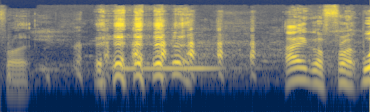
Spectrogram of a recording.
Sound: everyone laughs

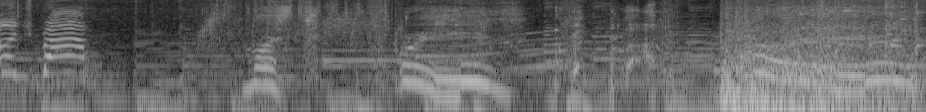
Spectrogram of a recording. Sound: sputters

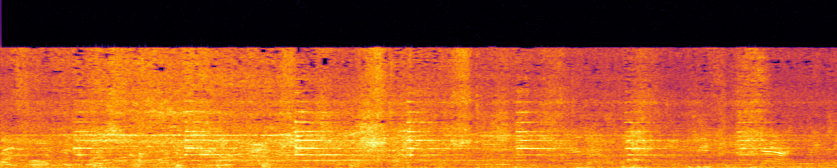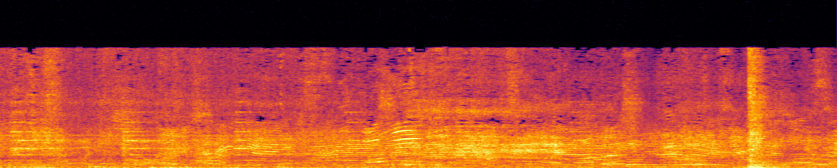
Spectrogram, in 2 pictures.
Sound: bells, Squeaky Brakes & Chatter

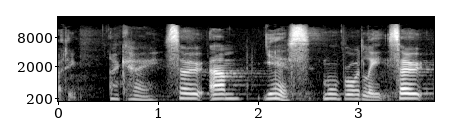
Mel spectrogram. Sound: none

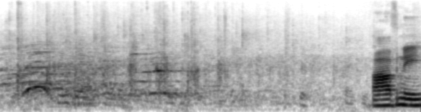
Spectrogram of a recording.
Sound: audience applauding and cheering

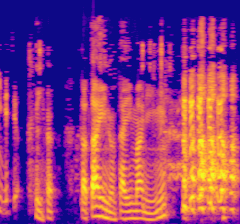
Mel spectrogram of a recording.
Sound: laughs

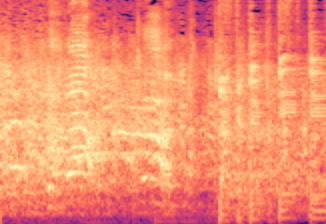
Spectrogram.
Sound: canned laughter

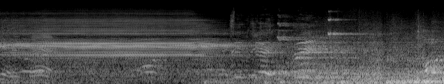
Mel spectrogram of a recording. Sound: buzzer dings

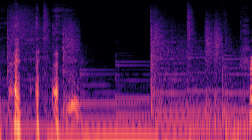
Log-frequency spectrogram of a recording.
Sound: both laughing

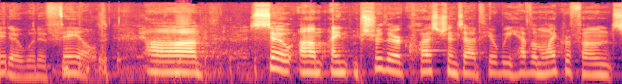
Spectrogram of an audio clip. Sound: laugh

